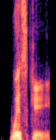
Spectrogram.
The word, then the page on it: whisky: British English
